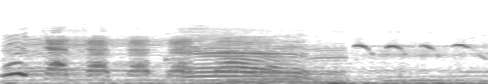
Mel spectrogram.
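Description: A goat bleats, a few short stuttering notes rising into a long, quavering cry, followed by several quick, faint high chirps.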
